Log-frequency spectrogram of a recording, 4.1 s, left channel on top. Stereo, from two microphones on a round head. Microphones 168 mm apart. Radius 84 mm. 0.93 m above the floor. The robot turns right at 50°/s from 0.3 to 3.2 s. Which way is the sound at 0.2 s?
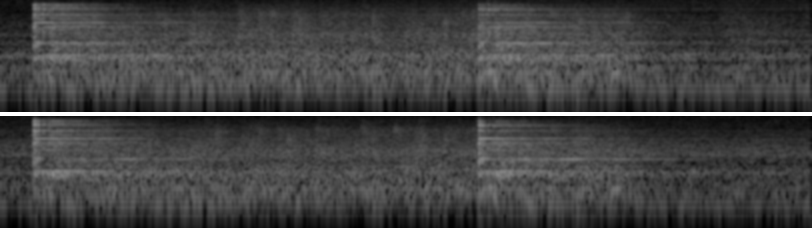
30° right (ahead or behind).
